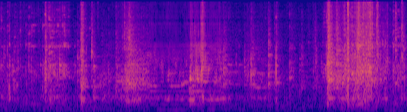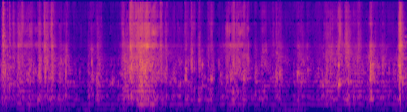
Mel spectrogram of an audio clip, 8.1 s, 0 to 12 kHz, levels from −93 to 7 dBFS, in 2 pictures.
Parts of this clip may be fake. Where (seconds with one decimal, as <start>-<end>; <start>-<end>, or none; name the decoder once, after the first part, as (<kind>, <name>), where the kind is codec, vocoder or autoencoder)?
1.5-2.2 (vocoder, BigVGAN v2); 4.2-8.1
